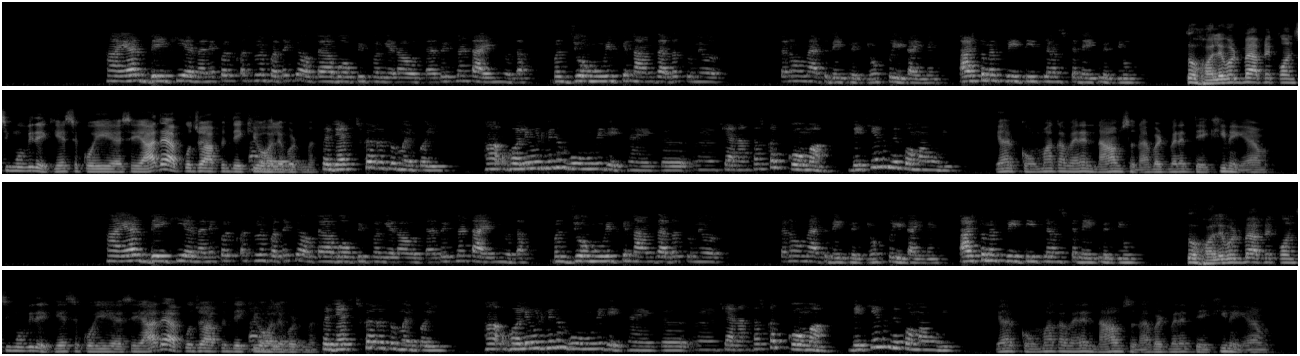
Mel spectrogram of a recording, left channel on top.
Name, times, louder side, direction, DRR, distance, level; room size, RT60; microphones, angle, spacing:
voice 1, 1.0-5.2 5.5-7.1 7.8-11.3 15.4-17.4 17.8-22.4, equal, ahead, 3.4 m, -34 dB
voice 2, 11.8-16.1 22.9-25.6, left 3 dB, 90° left, 1.1 m, -34 dB
6.7 x 5.8 x 2.9 m
head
